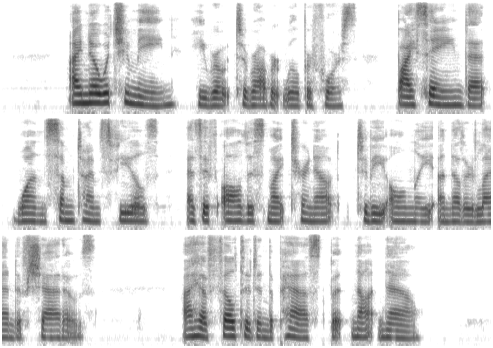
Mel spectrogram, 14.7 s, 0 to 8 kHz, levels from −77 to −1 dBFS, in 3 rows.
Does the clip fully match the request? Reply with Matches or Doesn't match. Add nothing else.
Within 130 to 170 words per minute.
Matches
